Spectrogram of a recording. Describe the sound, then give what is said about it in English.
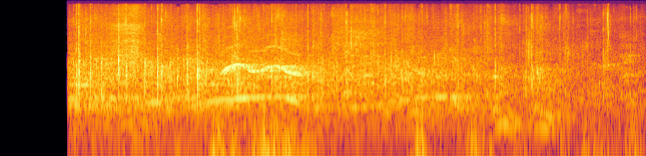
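Audience applause greets a speaker at a morning church service. It swells suddenly out of silence into sustained clapping and crowd noise, then eases slightly toward the end. “So this morning, if you put your hands together and give a warm welcome to Brian Cieslak as he comes.”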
